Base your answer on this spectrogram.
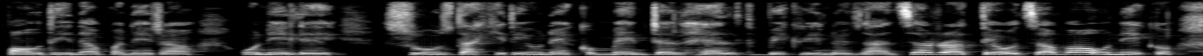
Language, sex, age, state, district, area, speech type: Nepali, female, 30-45, West Bengal, Darjeeling, rural, spontaneous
